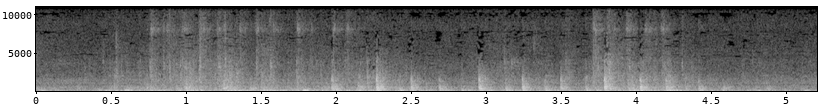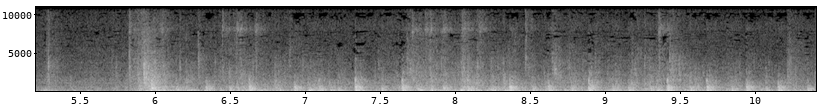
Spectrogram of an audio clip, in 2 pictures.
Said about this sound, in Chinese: 乖乖，现在先给你听到的是地震五级时候的声音。五级其实已经蛮大的哦。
